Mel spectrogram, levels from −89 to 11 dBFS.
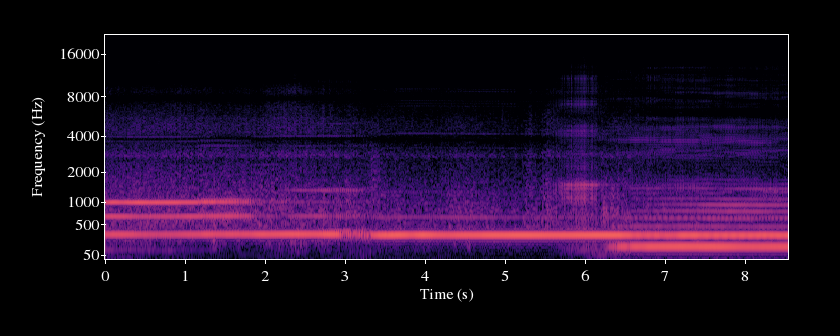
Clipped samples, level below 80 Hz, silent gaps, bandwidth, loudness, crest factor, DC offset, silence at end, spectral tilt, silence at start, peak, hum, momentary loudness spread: under 0.1%; -74 dBFS; none; 5.8 kHz; -29 LUFS; 10 dB; under 0.1%; 0 s; -9.5 dB/octave; 0 s; -18 dBFS; none; 4 LU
